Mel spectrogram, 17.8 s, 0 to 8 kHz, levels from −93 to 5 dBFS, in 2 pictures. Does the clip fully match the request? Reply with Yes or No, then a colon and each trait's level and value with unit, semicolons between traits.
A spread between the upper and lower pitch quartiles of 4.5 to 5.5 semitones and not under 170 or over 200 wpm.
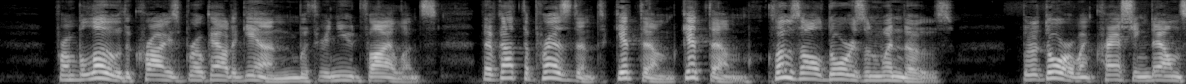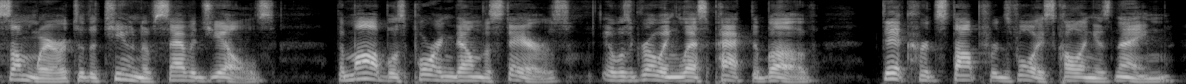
Yes: average, 4.8 semitones; average, 190 wpm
